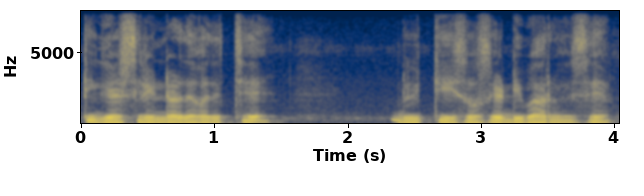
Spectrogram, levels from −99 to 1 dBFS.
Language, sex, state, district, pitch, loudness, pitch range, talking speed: Bengali, male, Assam, Hailakandi, 140 Hz, -16 LUFS, 130-150 Hz, 120 wpm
